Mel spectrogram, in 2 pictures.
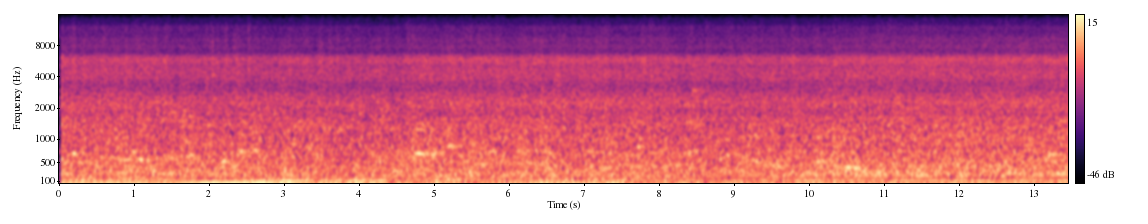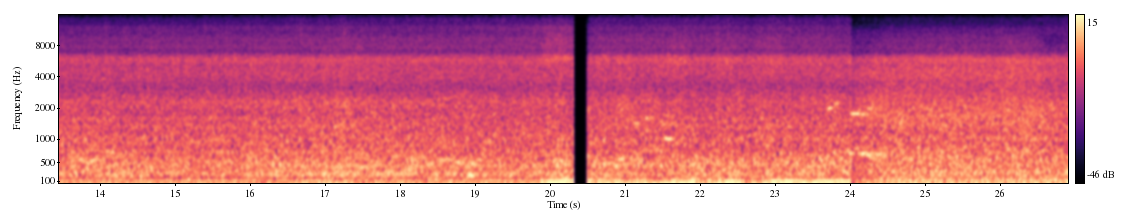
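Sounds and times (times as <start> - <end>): rainwater rushing: 0.0 - 26.9
vehicle engine running: 0.0 - 26.9.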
